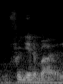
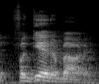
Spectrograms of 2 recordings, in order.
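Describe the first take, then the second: First: Said in the usual way. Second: Put-on loud, high-pitched New York accent. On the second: Football host hamming up his best New York accent. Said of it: "in my best New York accent".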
